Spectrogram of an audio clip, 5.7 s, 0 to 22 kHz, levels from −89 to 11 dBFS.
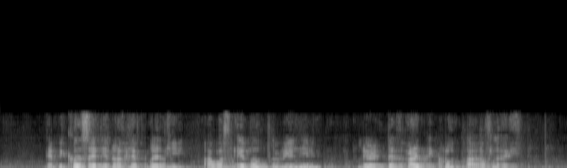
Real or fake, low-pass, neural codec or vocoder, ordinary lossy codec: fake; 7.2 kHz; codec, 24 kHz, 1.5 kbps, HILCodec; none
